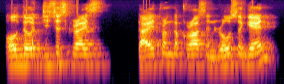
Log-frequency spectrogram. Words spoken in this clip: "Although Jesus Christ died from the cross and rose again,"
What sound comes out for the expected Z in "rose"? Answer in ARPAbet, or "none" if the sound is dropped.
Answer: S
